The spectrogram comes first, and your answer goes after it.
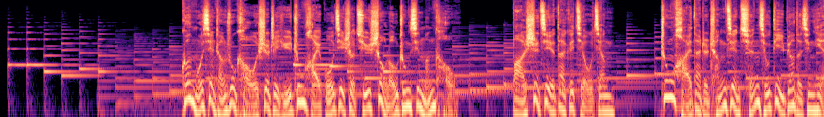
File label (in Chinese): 男 VR项目讲解 舒缓轻松; 舒缓抒情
